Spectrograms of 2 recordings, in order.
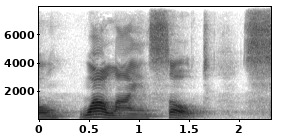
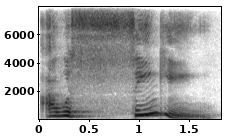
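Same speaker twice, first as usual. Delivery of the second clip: put-on high girl's voice, drawn out; small storybook girl explaining; innocent Sarah; 11 semitones higher, slower than usual. A narrator's reading. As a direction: answer slowly and meekly, pitched high. Sarah answers the cross lion.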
